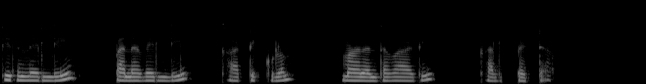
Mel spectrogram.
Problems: low volume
